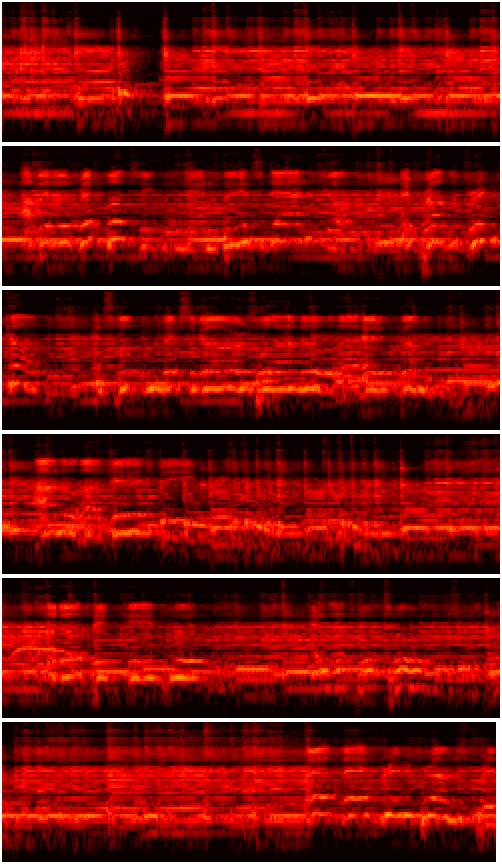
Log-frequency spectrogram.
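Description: Acoustic guitar strummed in a country style, with a man singing along.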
